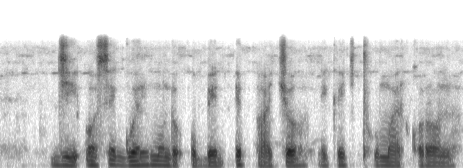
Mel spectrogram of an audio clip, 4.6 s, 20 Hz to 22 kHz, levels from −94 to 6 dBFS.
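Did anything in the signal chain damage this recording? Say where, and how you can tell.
Yes, at the codec stage: Opus voice compression throughout. Nothing above 8.8 kHz, and the speech is hoarse and slightly robotic, which fits coarse SILK coding near 12 kbps.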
